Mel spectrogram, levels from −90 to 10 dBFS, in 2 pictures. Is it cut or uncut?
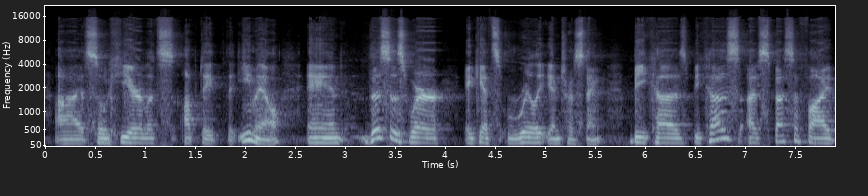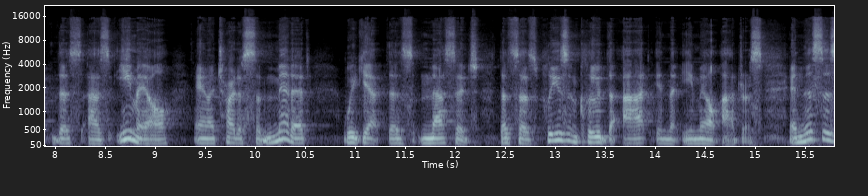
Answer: uncut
